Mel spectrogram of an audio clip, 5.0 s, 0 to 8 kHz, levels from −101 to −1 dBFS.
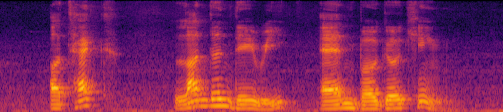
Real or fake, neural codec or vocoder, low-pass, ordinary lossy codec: real; none; none; none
